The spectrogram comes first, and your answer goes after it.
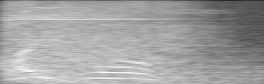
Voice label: "Einspruch", German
